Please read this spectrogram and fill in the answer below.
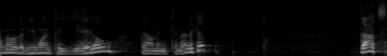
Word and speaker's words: Yale: That's not how my mother pronounces it because the Y in Swedish isn't pronounced that way. So her constant way of pronouncing that was, oh, George Bush went to jail.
